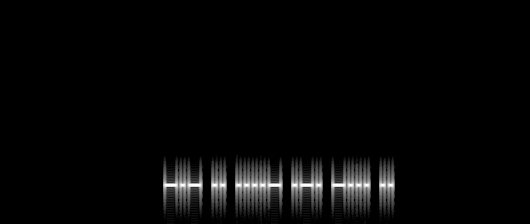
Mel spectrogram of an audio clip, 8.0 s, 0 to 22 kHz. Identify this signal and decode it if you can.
Morse code, heard as a keyed tone, about 21 wpm, 700 Hz. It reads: KI4RBI
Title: USA Call Signs - 6 Characters - Repeated 2x - 20wpm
